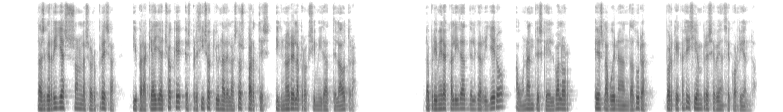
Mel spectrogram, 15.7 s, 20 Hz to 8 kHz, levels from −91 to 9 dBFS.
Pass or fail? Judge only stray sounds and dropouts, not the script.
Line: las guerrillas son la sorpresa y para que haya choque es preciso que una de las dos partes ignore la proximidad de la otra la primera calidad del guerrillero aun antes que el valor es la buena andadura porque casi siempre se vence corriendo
pass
